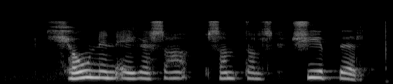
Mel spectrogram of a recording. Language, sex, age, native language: Icelandic, female, 7, Icelandic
